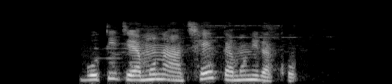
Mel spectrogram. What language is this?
Bangla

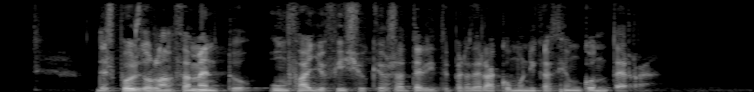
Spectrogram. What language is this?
Galician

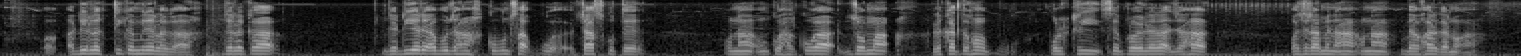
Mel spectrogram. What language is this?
Santali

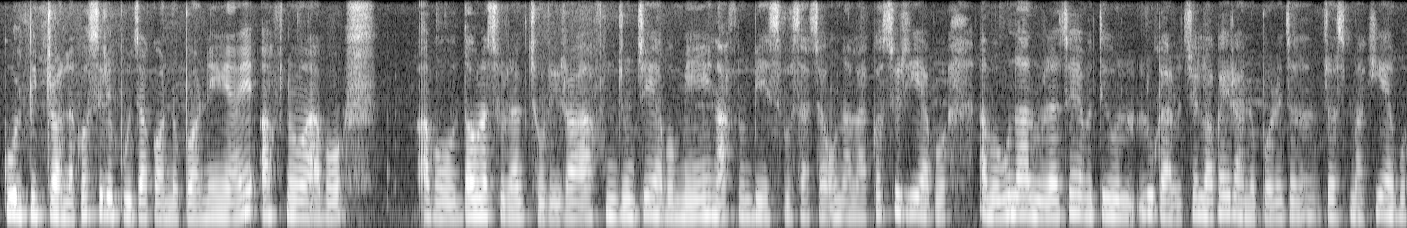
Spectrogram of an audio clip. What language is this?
Nepali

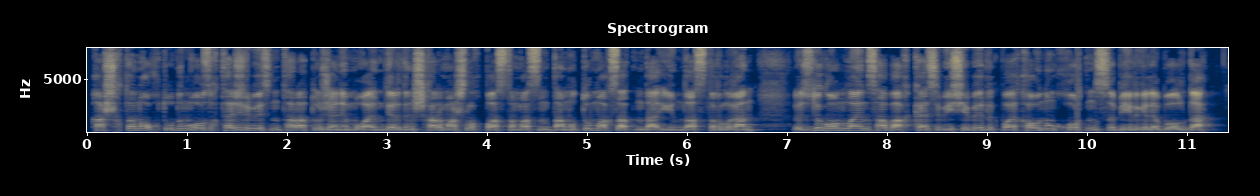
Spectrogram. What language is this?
Kazakh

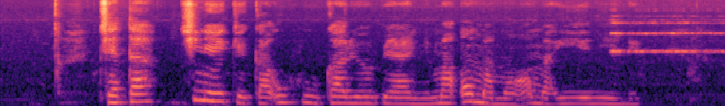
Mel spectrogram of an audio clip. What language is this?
Igbo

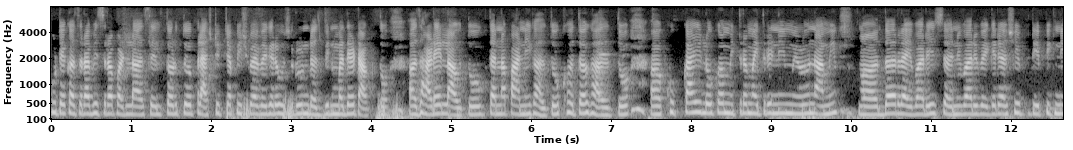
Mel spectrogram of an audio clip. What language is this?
Marathi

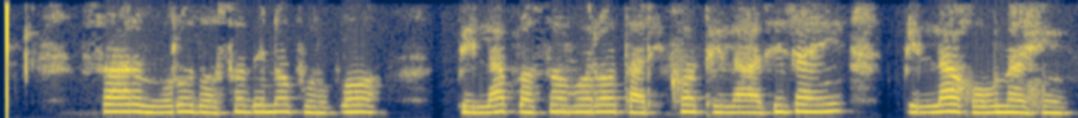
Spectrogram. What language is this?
Odia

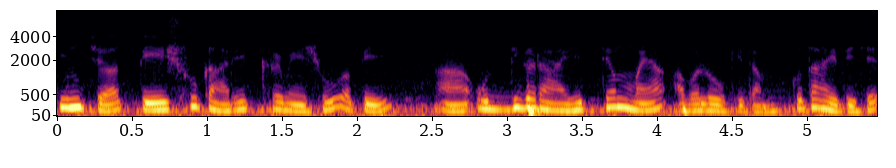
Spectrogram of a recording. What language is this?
Sanskrit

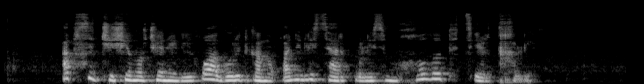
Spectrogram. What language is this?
Georgian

